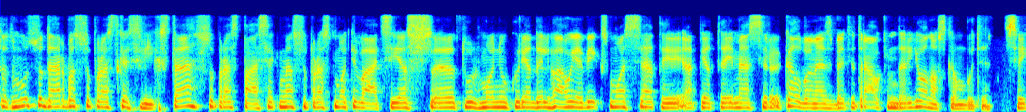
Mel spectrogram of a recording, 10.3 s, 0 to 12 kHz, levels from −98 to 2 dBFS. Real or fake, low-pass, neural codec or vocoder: real; 7.2 kHz; none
